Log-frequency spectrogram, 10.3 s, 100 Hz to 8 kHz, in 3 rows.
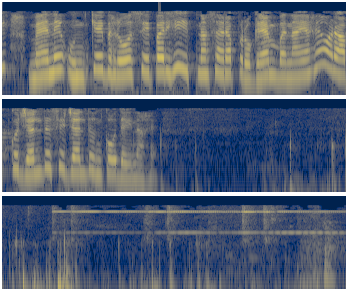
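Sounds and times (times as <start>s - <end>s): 
speech: 0.0s - 5.2s
electric doorbell ringing: 7.4s - 10.3s.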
